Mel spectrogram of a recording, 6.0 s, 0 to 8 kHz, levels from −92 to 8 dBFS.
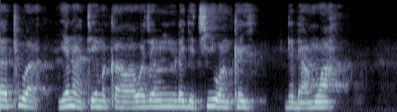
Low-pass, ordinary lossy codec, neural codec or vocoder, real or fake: none; none; codec, 16 kHz, 8 kbps, FreqCodec, smaller model; fake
